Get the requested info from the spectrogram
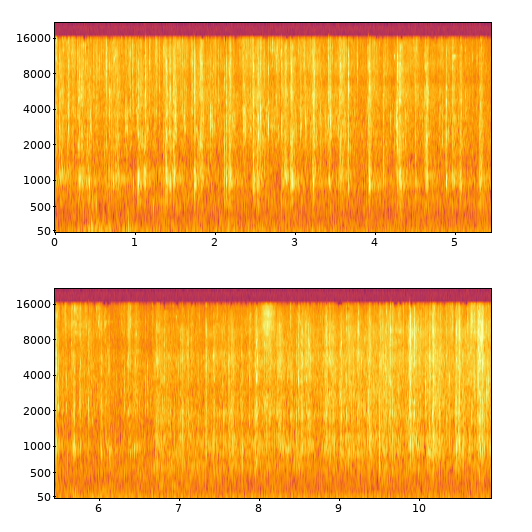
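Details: Thoroughbred horses ridden by riders in samurai armor at the Soma Nomaoi event. A steady run of sharp hoof clip-clops, several per second, sounds over a constant background rumble.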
